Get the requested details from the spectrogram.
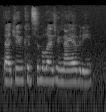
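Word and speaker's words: naïveté: Naivete. It's like Nevea. The name Nevea. Heaven backwards.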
